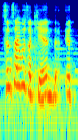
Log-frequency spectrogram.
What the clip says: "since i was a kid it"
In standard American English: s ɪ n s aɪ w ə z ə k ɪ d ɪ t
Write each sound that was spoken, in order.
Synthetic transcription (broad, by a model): s ɪ n s aɪ w ə z ə k ɪ d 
